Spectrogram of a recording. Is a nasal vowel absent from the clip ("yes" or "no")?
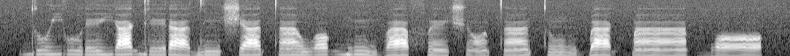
no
